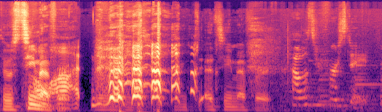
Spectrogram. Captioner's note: laughs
